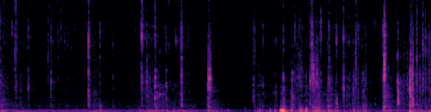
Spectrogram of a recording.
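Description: Faint computer keyboard typing: scattered single keystrokes, with a quick run of keys about three and a half seconds in.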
